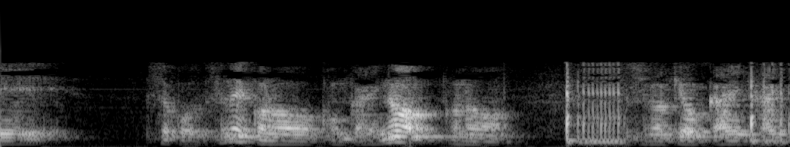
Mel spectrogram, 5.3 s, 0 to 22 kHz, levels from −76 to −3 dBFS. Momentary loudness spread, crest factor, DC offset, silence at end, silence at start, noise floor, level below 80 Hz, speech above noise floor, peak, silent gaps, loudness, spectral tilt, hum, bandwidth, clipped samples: 15 LU; 22 dB; under 0.1%; 0 s; 0 s; -59 dBFS; -68 dBFS; 37 dB; -2 dBFS; none; -24 LUFS; -9.5 dB/octave; none; 4 kHz; under 0.1%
